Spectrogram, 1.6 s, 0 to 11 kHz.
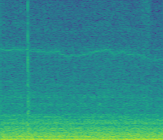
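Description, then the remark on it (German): A thin, steady high-pitched whistle from the ventilation of an old VW Bulli van named Luna, over 20 years old, runs unbroken over a loud, constant low engine and road rumble as it drives with the windows rolled down on a sunny day, with no talking. “Die Lüftung im Bulli pfeift.”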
